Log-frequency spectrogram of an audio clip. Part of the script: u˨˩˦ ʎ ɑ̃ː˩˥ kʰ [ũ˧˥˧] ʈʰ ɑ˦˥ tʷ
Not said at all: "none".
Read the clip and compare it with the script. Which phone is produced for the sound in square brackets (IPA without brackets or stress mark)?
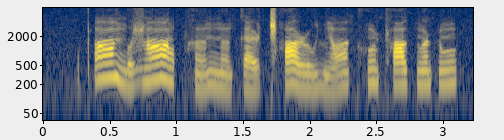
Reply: ũ˧˥˧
